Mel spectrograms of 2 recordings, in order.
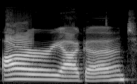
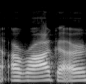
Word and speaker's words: Arreaga: Well, I don't remember, but I had to go Arreaga to remember how to. Yeah, I, it, I, said right? like a pirate, Sheena Arreaga, and, that helped her keep it straight because it.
